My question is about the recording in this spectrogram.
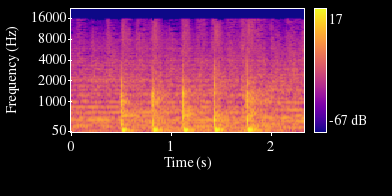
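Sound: knocking on a door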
